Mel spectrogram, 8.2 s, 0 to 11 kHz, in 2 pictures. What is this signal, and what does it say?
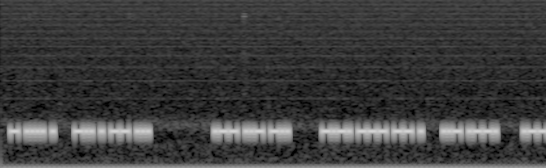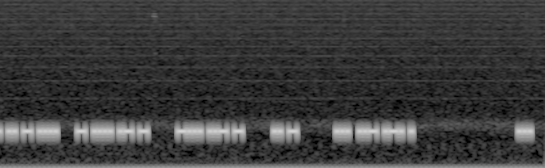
Morse code, heard as a keyed tone, about 60 wpm, 600 Hz. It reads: THE DEMS WUD COME UP WITH THAT BUT IT SURE S
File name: archived / CRSnet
